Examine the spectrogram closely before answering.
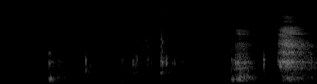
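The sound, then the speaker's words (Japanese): A straw is pushed into a drink of squash soda: soft crinkly rustles and scrapes, then two louder crunchy bursts of plastic scraping and crackling, with no talking. “私の分飲んでいいよ。ほらストロー入れてみて。”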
